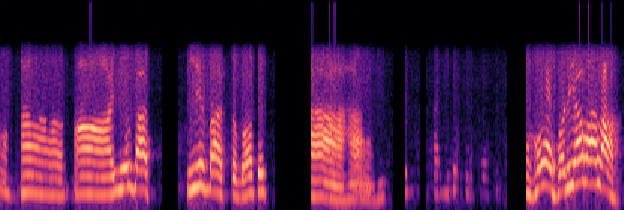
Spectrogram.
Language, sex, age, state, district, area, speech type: Urdu, female, 60+, Uttar Pradesh, Rampur, urban, conversation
